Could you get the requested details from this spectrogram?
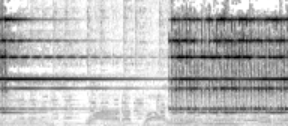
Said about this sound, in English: The phone's ringing.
